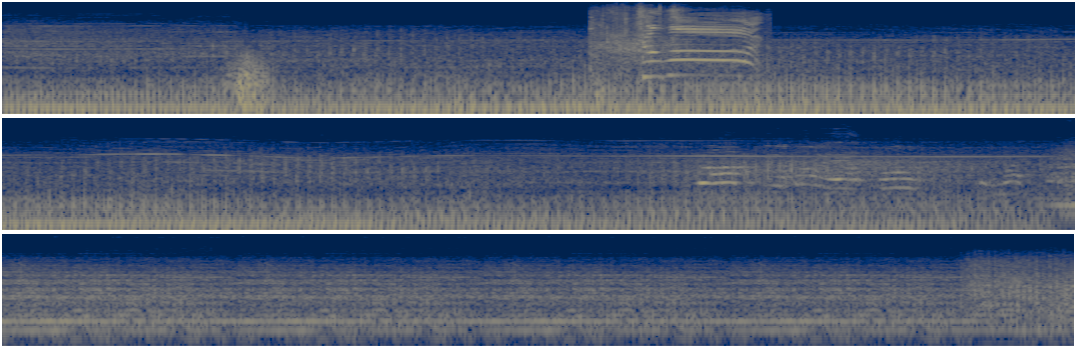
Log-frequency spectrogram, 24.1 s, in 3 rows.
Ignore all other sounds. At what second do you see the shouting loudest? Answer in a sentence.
The loudest moment of the shouting is at 5 seconds.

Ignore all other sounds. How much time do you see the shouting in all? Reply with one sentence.
You can hear the shouting for 4 seconds altogether.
